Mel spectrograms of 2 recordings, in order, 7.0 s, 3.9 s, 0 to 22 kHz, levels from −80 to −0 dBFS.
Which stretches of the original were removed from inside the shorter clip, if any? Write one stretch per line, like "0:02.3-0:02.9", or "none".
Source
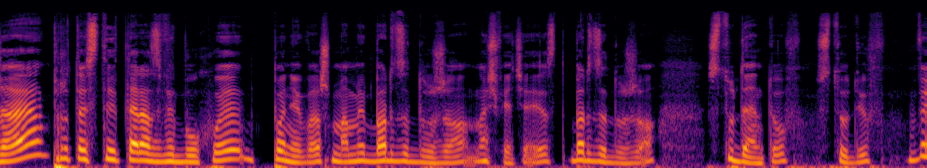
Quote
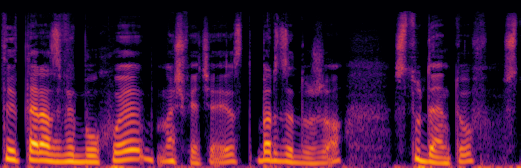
0:01.9-0:03.5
